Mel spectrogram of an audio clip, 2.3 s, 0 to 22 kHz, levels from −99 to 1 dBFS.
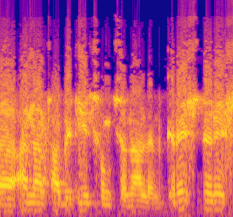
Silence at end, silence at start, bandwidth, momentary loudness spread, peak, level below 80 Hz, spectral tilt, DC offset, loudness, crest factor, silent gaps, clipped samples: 0 s; 0 s; over 20 kHz; 5 LU; 0 dBFS; -48 dBFS; -1 dB/octave; under 0.1%; -5 LUFS; 6 dB; none; 2%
